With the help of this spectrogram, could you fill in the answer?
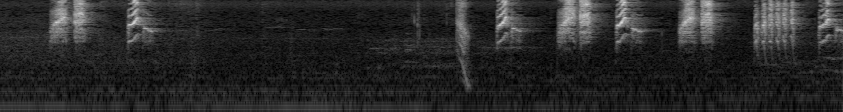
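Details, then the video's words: Long-tailed shrike, described as a fighting bird and a thousand-language mimic, giving bursts of harsh, high chirps and buzzy notes, with one long downward whistled sweep mid-way, then rapid chattering phrases in close succession. "Cendet burung seribu bahasa"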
